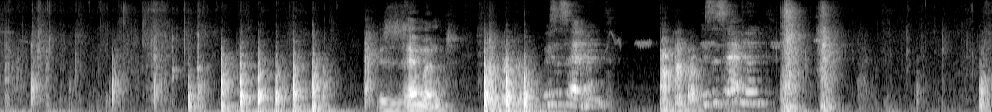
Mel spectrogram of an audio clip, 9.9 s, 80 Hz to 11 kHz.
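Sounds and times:
knocking on a house door: 1.9s - 3.4s, 4.8s - 5.5s
speech: 3.8s - 4.6s, 6.8s - 7.8s.

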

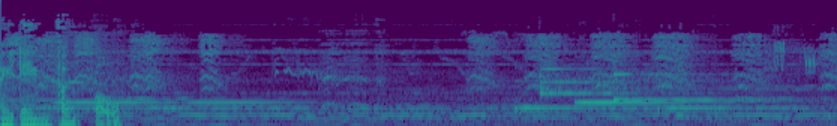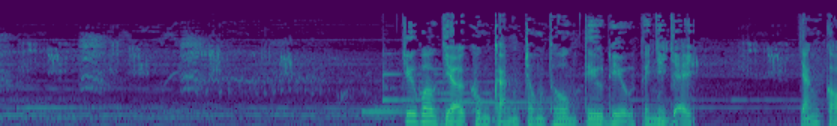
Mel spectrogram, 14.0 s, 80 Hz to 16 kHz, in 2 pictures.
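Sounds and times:
speech: 0.0s - 1.4s, 10.3s - 12.9s, 13.6s - 13.9s
flock of crows cawing overhead: 1.0s - 10.2s.

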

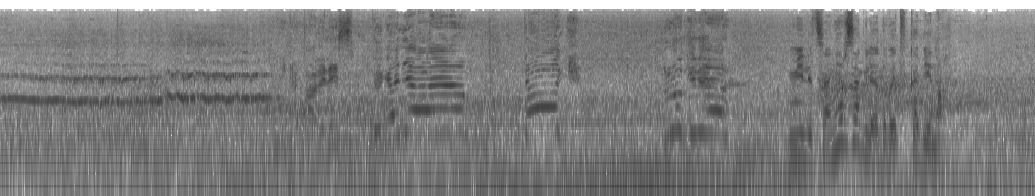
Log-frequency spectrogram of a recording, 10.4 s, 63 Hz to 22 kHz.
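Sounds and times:
police car siren wailing while chasing a driverless ambulance: 0.0s - 5.9s, 6.6s - 10.3s
dense rush of engine and road noise: 0.0s - 10.3s
speech: 6.9s - 9.6s.

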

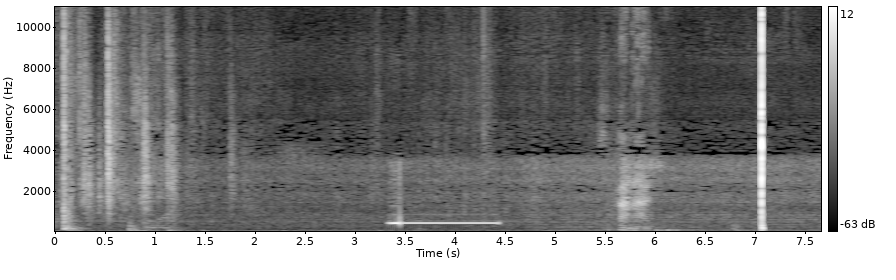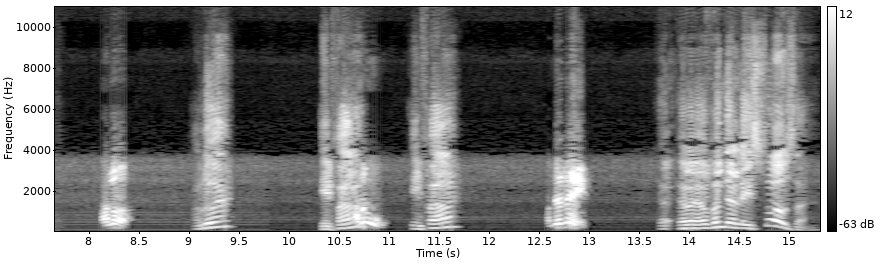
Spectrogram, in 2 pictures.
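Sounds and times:
telephone ringback tone on a call waiting to connect: 3.3s - 4.5s
speech: 8.2s - 8.4s, 9.1s - 9.5s, 10.3s - 11.8s, 12.6s - 13.1s, 13.7s - 15.3s.

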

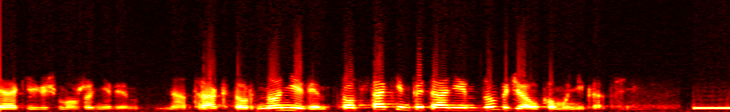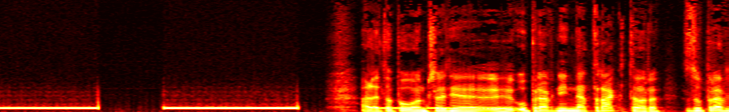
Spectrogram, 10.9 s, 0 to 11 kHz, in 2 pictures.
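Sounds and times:
speech: 0.0s - 4.8s, 8.0s - 10.9s
telephone call ringback tone: 5.2s - 7.7s.

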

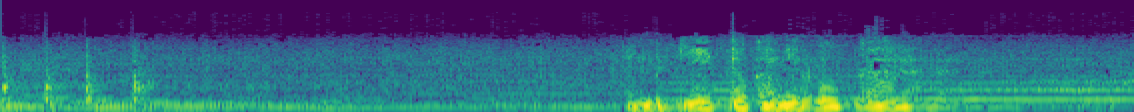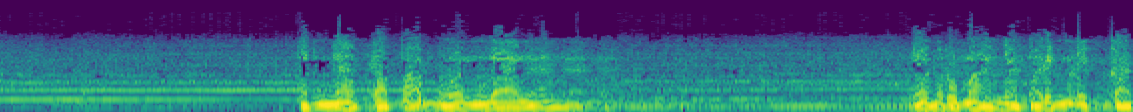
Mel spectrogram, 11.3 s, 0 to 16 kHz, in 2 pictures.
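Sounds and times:
soft dull knocking on a door: 0.0s - 0.9s
speech: 3.4s - 4.8s, 7.1s - 9.2s, 10.2s - 11.3s.

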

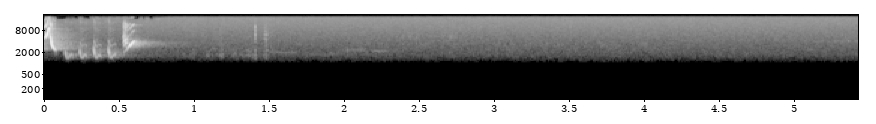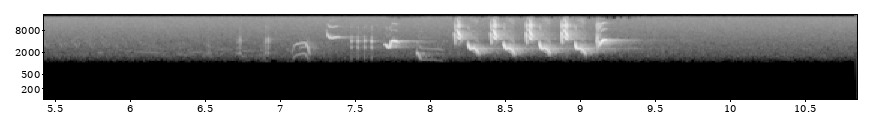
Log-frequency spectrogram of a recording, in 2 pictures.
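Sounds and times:
Common nightingale singing: 0.0s - 2.4s, 5.2s - 9.5s.

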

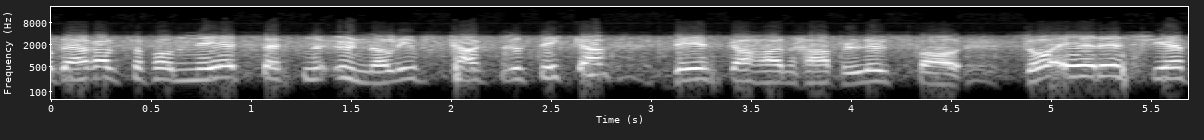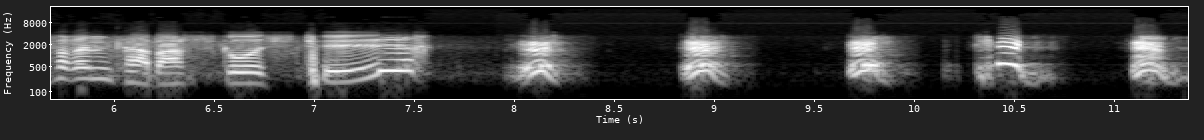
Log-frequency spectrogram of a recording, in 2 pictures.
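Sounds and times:
speech: 0.0s - 11.3s
small yappy dog barking: 8.0s - 11.3s.

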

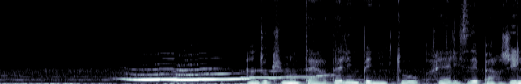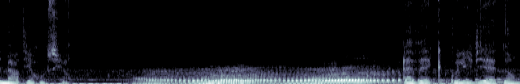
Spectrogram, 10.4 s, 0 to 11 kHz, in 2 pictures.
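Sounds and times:
humpback whale sustained tonal moan: 1.1s - 3.4s, 6.5s - 10.4s
speech: 2.5s - 6.8s, 9.3s - 10.4s.

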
